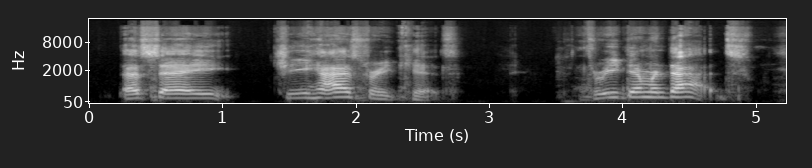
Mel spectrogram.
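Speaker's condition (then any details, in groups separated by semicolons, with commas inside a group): Cerebral palsy; from birth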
